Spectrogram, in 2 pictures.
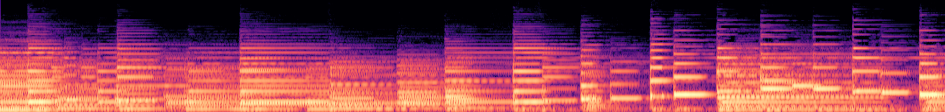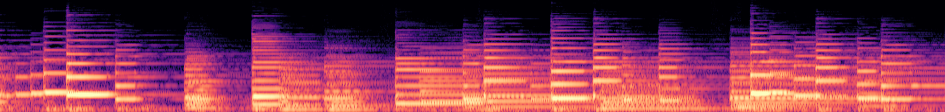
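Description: Background piano music: a solo piano playing notes in quick succession.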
